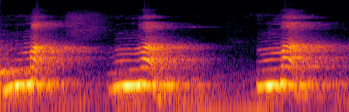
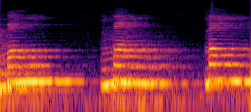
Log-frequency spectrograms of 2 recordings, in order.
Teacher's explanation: ये जो अनुनासिक है वो नाक और मुंह दोनों की सहायता से बोला जाता है। यानी कि उच्चारण करते समय, शब्द को हमें बोलते समय नाक और मुंह दोनों का उपयोग उस पर होता है, तो वो होगा अनुनासिक।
